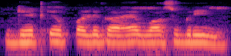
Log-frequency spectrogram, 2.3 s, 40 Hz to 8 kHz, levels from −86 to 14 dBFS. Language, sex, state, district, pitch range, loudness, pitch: Hindi, male, Uttar Pradesh, Shamli, 145-155 Hz, -13 LUFS, 150 Hz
